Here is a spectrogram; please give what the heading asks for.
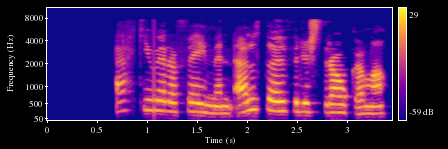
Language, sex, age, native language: Icelandic, female, 11, Icelandic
